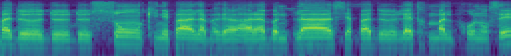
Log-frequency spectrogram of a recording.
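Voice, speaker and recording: A man's medium-pitched, bright, sharp voice with a slight Tunisian accent, monotone, flat intonation, a moderate pace and hardly any pauses, in a dry, close sound with no echo. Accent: very slight Tunisian accent in French. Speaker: English teacher. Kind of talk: casual chat. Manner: halting, many repetitions.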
